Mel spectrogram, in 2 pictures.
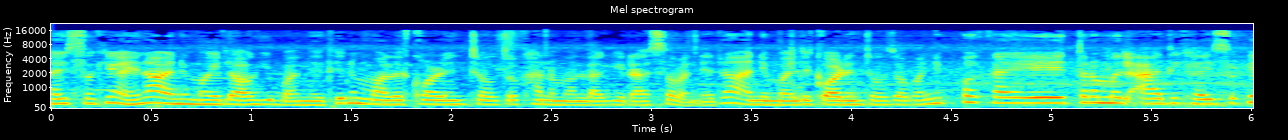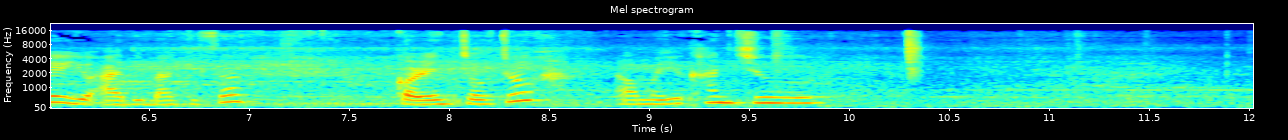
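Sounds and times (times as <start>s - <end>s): outdoor town hum: 0.0s - 12.0s
sharp click: 9.6s - 10.5s.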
